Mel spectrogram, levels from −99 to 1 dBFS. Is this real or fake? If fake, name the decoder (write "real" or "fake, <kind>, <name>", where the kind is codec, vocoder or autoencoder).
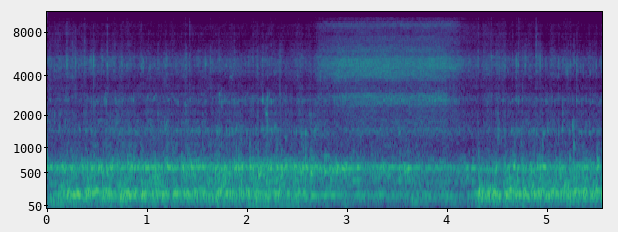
fake, autoencoder, DAC-VAE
